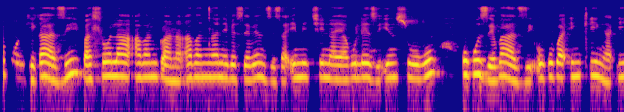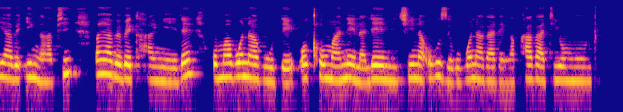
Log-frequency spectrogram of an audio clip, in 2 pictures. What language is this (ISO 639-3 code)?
nde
